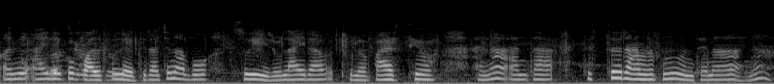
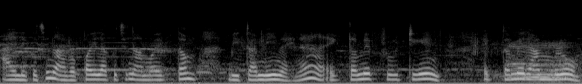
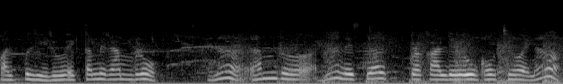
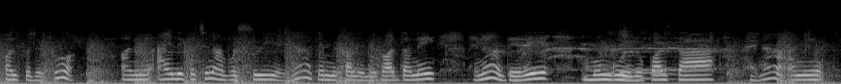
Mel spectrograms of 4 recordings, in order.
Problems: background sounds at intervals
